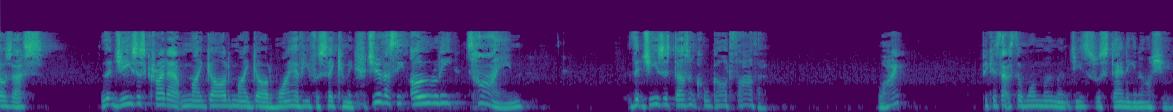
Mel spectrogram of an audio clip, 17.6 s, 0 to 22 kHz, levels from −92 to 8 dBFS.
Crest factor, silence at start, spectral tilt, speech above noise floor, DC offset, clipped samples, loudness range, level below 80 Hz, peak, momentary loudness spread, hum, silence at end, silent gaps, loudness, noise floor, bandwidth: 26 dB; 0 s; -0.5 dB/octave; 45 dB; under 0.1%; under 0.1%; 14 LU; -76 dBFS; -6 dBFS; 19 LU; none; 0 s; none; -26 LUFS; -74 dBFS; 8 kHz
